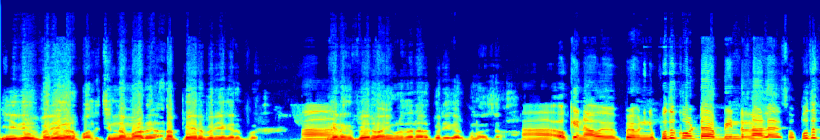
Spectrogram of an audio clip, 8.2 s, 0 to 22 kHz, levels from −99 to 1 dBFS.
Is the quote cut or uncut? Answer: uncut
